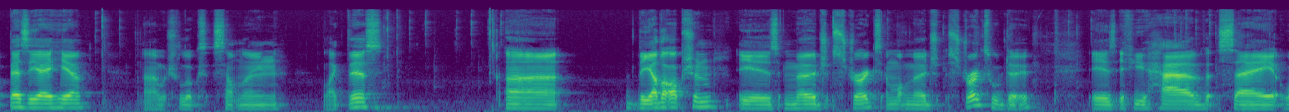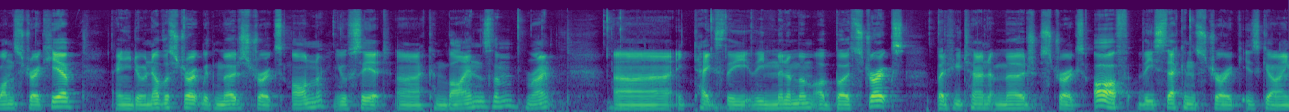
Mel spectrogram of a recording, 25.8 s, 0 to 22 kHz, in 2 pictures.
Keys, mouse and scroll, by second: 0.2 right click, 1.1 ctrl+click, 1.3-2.1 ctrl+scroll down 1, 3.7 ctrl+z, 8.8 ctrl+click, 8.9-9.6 ctrl+scroll up 1, 9.6 ctrl+click, 9.7-10.8 ctrl+scroll up 1, 10.8 ctrl+click, 11.0-11.3 ctrl+scroll up 1, 12.6 right click, 15.2 ctrl+click, 15.3-16.5 scroll up 1, 16.8 ctrl+click, 18.2 ctrl+click, 18.3-18.8 ctrl+scroll down 1, 18.9 ctrl+z, 22.1 click, 22.7 right click, 25.7 ctrl+click.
